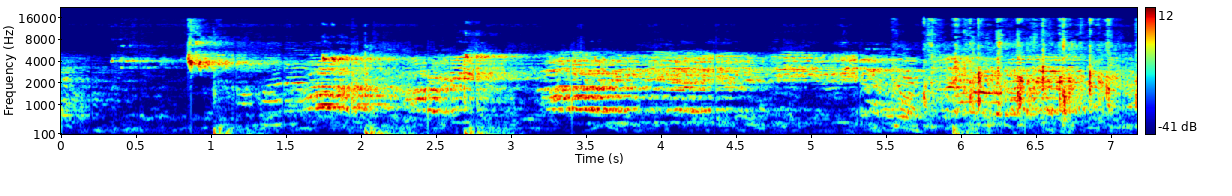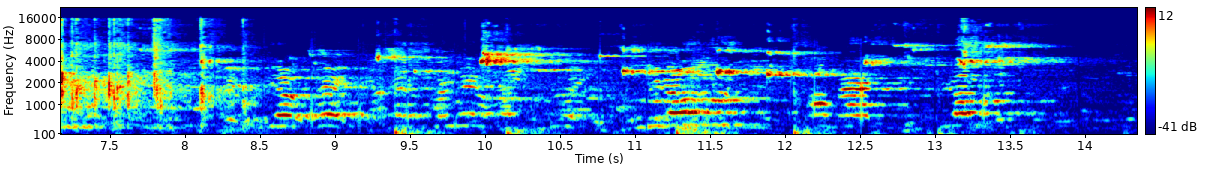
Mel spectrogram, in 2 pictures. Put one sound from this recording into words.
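A basketball thuds as it bounces on the court.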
